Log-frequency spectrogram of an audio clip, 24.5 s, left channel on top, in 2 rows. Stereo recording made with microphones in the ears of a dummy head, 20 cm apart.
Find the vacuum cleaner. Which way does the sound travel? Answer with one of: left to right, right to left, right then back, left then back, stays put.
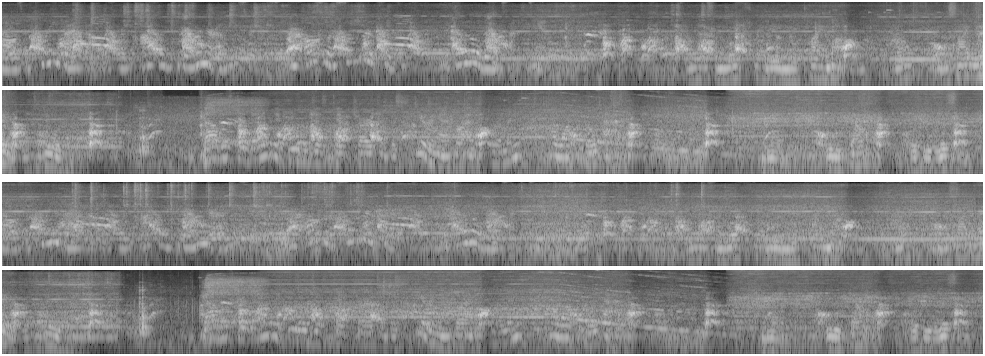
right to left.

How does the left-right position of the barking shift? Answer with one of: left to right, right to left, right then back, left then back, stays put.
stays put.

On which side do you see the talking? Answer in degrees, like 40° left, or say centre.
40° left.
